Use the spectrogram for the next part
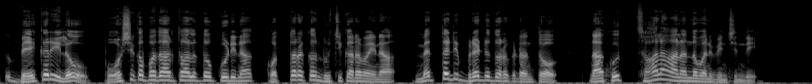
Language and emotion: Telugu, happy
